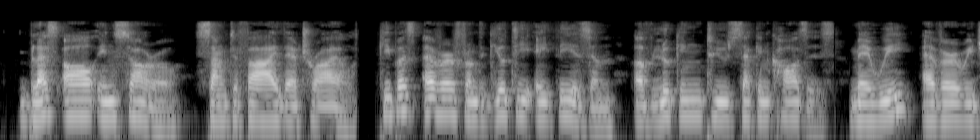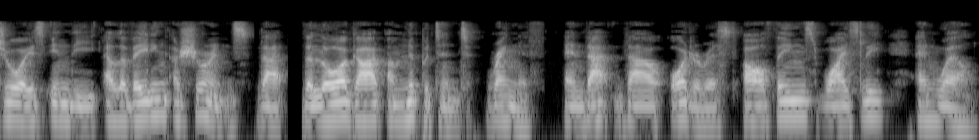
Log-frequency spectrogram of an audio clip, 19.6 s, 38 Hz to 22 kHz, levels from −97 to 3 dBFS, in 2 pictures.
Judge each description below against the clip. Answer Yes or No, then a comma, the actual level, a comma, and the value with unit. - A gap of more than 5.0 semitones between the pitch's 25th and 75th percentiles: No, average, 3.3 semitones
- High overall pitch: No, low, 100 Hz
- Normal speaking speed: No, slow, 130 wpm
